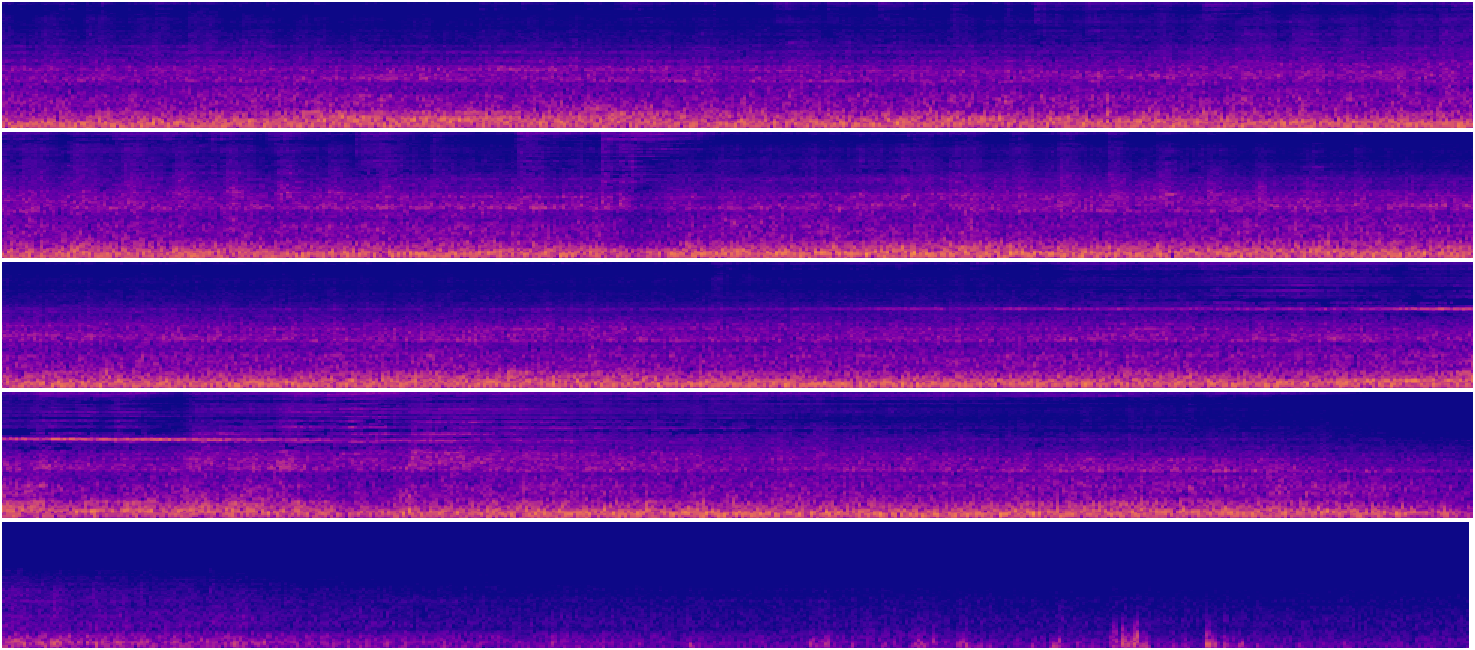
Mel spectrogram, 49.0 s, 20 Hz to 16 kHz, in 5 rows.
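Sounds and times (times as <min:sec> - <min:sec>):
train wheels rumbling on rail: 0:00.0 - 0:48.8
high wheel squeal: 0:24.4 - 0:34.3.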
